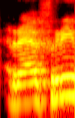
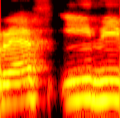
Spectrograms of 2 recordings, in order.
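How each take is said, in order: First: Said in the usual way. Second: रेफ ई री as three separate pieces; syllable by syllable. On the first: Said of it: "इसे हम लोग". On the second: Shown as a demonstration. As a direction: break it into रेफ, ई, री. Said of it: "इसे हम लोग रेफ ई री लिखते हैं".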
